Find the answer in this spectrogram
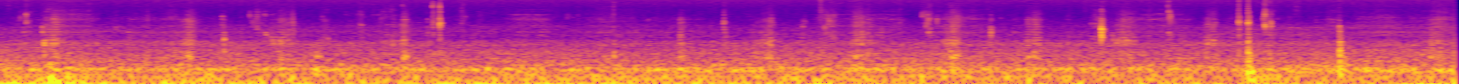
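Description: Quiet eating sounds: a plastic spoon scraping and clicking in a small ice-cream pot, and chewing of mouthfuls of ice cream with Oreo pieces, as scattered short ticks over a steady low hum.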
